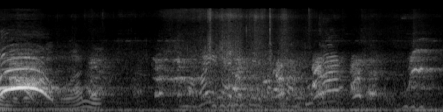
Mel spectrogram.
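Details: Village dogs hunting wild boar give loud, arched barks and yelps as many boars scatter, with people shouting over them.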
